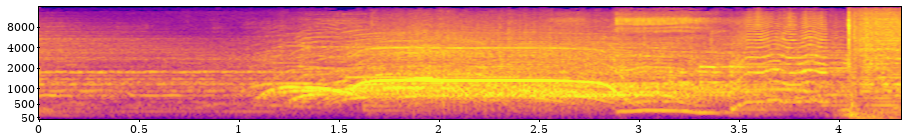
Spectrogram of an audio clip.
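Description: Audience screaming and cheering while the band drops out, with quiet sustained music underneath. About a second in, several high cries rise together into one long high scream that falls away, followed by a shorter lower shout.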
